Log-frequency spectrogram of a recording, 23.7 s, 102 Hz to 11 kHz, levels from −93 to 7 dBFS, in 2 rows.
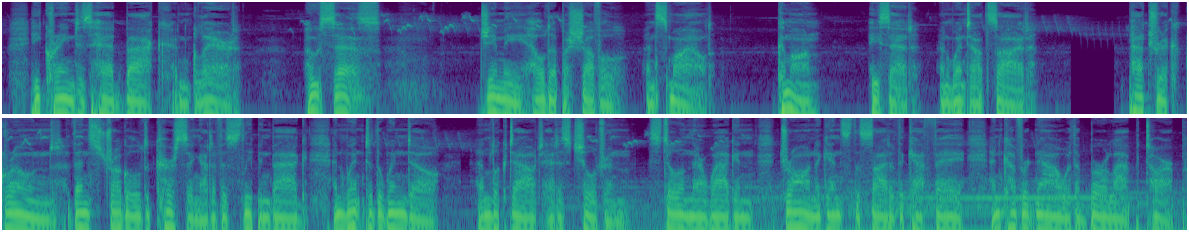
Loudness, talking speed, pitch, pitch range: -25 LUFS, 155 wpm, 90 Hz, 80-100 Hz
